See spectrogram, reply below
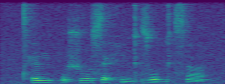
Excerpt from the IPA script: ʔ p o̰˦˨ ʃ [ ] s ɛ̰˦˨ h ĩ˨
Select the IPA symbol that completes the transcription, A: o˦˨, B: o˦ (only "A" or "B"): B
